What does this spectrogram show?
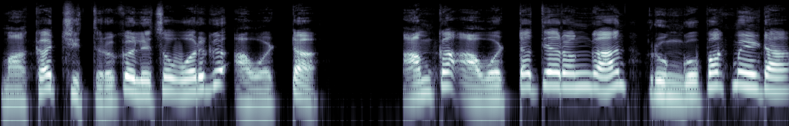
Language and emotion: Goan Konkani, happy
